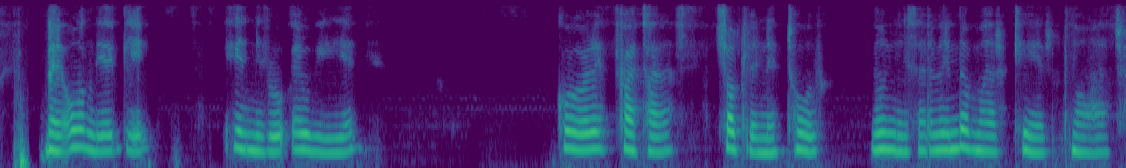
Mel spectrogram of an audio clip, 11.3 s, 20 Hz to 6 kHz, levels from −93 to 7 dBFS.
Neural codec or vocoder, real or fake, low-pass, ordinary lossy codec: codec, 16 kHz in and 24 kHz out, 0.6 kbps, FocalCodec, streaming, 2048 codes; fake; 5.4 kHz; none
